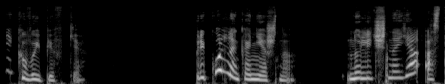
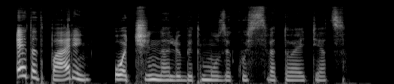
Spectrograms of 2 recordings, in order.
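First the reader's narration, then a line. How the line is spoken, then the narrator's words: Calm reply. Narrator (Russian): Спокойно ответил трактирщик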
